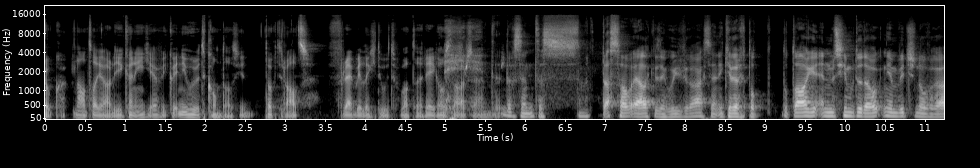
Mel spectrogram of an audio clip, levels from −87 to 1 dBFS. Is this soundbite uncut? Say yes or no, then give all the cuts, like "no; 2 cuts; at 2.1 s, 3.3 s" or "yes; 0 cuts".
no; 1 cut; at 6.8 s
